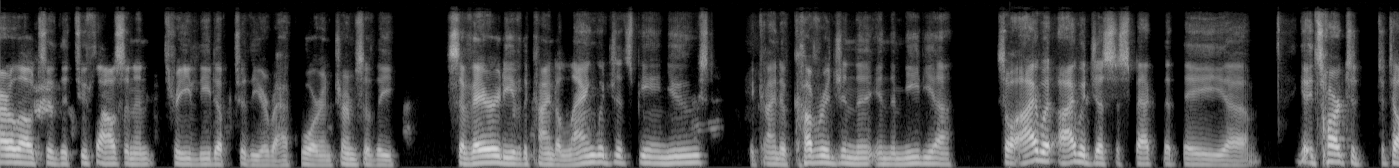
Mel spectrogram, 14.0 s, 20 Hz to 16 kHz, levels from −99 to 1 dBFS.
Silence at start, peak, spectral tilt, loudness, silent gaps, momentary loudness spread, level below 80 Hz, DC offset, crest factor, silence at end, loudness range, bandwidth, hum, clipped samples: 0 s; -8 dBFS; -5 dB/octave; -27 LUFS; none; 11 LU; -62 dBFS; under 0.1%; 20 dB; 0 s; 4 LU; 13 kHz; none; under 0.1%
